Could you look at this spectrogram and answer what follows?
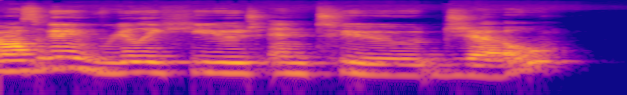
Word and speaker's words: Djo: I'm also getting really huge into Joe which is spelled like DJO and if you know who Joe Keery is, he's Steve Harrington from Stranger Things.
